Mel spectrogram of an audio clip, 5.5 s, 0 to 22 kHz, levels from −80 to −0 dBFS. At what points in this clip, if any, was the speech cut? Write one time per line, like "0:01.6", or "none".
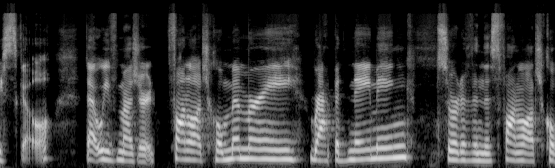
0:01.5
